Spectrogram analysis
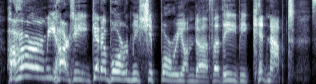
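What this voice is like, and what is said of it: Exaggerated pirate voice. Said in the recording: “doing a pirate voice ... Everybody loves a pirate voice”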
